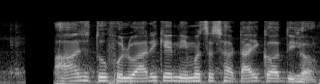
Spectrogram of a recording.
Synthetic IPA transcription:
aːd͡ʒt̪upʰʊlʋaːɾikeniməsət͡ʃʰɐʈaːikəd̪iɦə

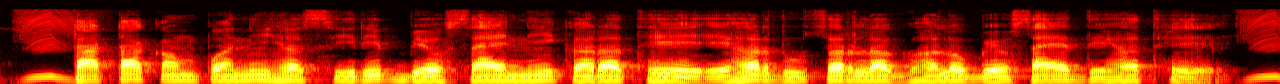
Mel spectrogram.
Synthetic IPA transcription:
ʈaʈakəmpəniɦəsiɾip̚bjəwsajnikəɾət̪ɦeːɦəɾd̪usəɾləɡʱəlobjəwsajd̪eɦət̪ɦe

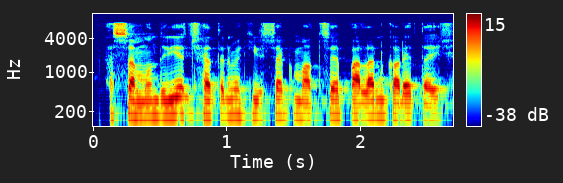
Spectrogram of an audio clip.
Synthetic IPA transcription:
esəmund̪ɾijət͡ʃʰet̪ɾəmekiɾsakmɔt̪sepalənkɔɾet̪ɔjt͡ʃʰ

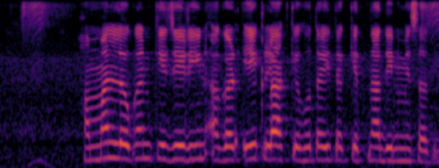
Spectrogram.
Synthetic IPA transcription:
həmːənloɡənked͡ʒeɾinəɡəɾeklakʰːeɦot̪ait̪əkɪt̪nad̪inmẽsəd̪i

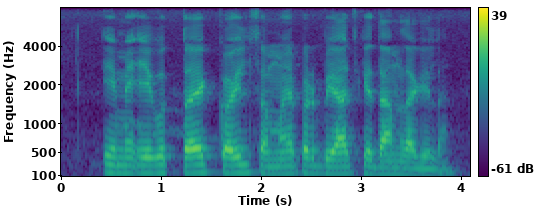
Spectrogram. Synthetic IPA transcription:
emeʔeɡot̪ːəjkːəɪlsəməjpəɾbiad͡ʒked̪amlaɡela̰

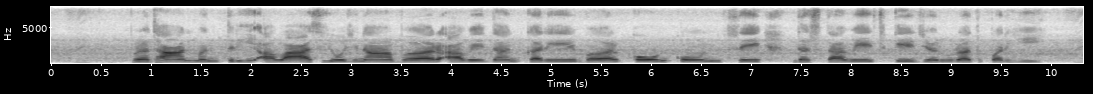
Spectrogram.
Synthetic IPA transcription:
pɾɐd̪ʱaːnmə̃nt̪ɾiaːʋaːsjoːd͡ʒnabɐɾa̰ːʋeːd̪ənkəɾebɐɾkɔːnkɔːnse | d̪ɐst̪aːʋeːd͡ʒked͡ʒɐɾuːɾət̪pɐɾɦiː

